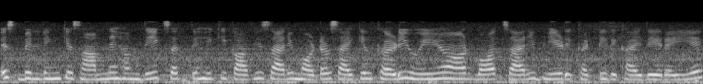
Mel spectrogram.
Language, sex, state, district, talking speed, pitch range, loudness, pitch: Hindi, female, Uttar Pradesh, Deoria, 205 wpm, 230-270 Hz, -14 LUFS, 255 Hz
